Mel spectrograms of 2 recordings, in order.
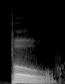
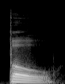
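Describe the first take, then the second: First: The final L sounds like a W vowel. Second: The final L sounds like a W vowel.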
